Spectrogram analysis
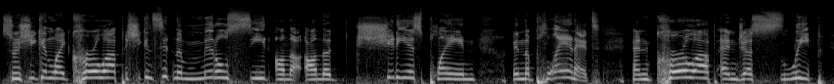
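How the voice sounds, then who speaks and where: A woman in her thirties with a somewhat high voice. She banters casually as a podcast co-host, teasing her friends in a playful, mock-serious way. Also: measured pace.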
